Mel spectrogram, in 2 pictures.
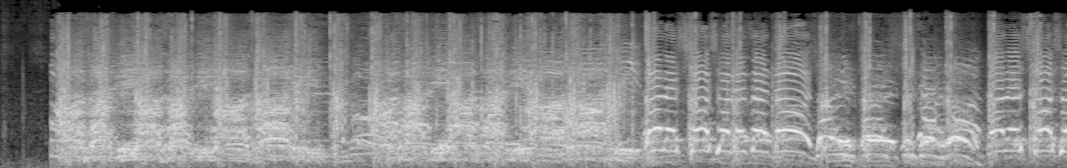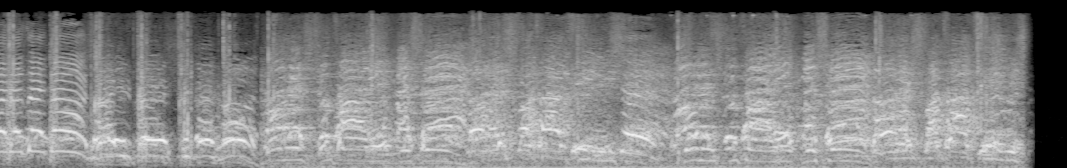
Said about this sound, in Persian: در برخی دانشگاه‌ها، از جمله در دانشگاه علامه، راهپیمایی اعتراضی و سر دادن شعارها از بامداد سه‌شنبه آغاز شده.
